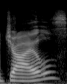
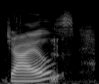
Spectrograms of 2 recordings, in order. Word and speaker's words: Giles: And I want to apologize for saying your name wrong. I did say it wrong before. So what I'll do is I'll say Giles now, Giles, and then they can cut that out in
